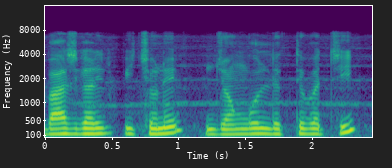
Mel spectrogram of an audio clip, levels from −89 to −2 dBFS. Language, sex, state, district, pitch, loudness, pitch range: Bengali, male, West Bengal, Cooch Behar, 145 Hz, -17 LUFS, 140-150 Hz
